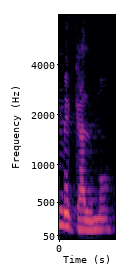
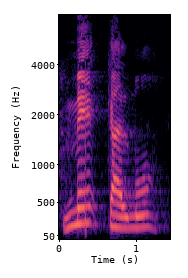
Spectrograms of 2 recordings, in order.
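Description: First: Said in the usual way. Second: "Me calmó" drawn out slowly, every syllable lingered on; slow, savoring repeat. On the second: Shown as a demonstration. Telling the audience the shirt worked, in a slow drawn-out repeat. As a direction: let "Me calmó" sink in, slow and deliberate. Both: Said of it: "¿y qué creen?".

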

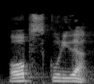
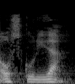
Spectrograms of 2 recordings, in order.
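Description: First: "Obscuridad" with the B sounded before the S; old spelling with B. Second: "oscuridad" with no B before the S; new form without B. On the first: Showing the congregation the old B spelling, B pronounced. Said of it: "Antes oscuridad se escribía O, B". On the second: Showing the congregation today's word, B dropped. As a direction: go straight from O to S in "oscuridad". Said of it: "sin la B". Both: Shown as a demonstration.

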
